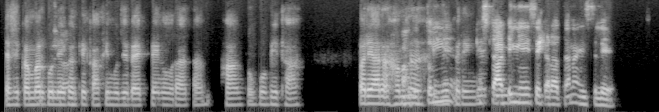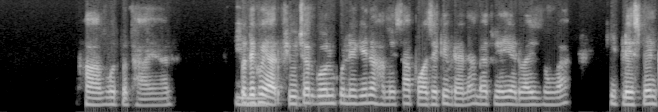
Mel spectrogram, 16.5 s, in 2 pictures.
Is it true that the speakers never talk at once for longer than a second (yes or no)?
no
